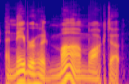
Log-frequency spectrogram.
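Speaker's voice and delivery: ordinary delivery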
